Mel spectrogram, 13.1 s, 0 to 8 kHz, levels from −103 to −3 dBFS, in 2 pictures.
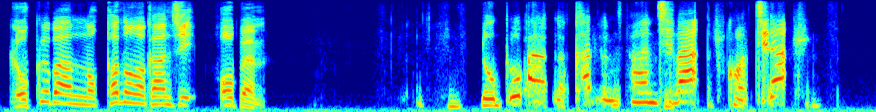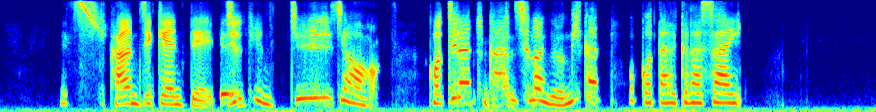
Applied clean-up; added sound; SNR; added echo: neural diffusion model UNIVERSE++.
